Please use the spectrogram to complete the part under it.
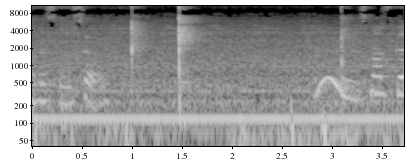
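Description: A plastic bottle clicks as a young woman handles it.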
